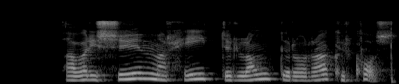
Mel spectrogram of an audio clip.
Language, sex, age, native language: Icelandic, male, 11, Icelandic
